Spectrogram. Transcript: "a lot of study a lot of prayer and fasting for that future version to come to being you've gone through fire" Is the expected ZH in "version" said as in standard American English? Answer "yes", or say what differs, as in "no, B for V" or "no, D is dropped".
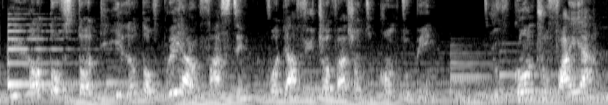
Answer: no, SH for ZH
